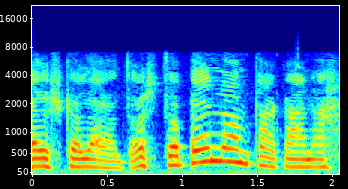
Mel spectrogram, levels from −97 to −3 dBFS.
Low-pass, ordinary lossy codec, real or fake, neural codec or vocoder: 7.2 kHz; AAC, 48 kbps; real; none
